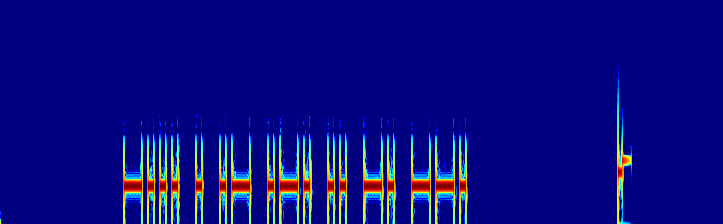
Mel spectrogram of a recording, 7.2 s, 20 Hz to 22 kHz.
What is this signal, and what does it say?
Morse code, heard as a keyed tone, about 20 wpm, 700 Hz. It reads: BEARING
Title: ING Suffix - Top 100 Words with Base Words 20wpm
